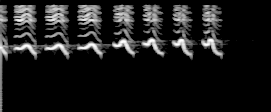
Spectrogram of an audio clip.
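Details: Black-throated laughingthrush in the morning giving forest-style song: eight loud whistled notes in a steady series, each rising then dropping, repeated about every quarter second, in a quiet setting.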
